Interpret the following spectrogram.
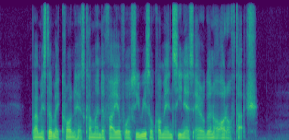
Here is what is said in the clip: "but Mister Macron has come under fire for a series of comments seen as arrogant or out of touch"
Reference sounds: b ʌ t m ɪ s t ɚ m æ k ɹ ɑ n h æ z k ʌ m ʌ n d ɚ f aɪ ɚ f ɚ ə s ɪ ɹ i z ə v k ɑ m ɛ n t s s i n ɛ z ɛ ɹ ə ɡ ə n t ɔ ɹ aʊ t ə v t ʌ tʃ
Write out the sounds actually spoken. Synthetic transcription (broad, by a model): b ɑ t m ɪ s t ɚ m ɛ k ɹ ɑ n h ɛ s k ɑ m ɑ n d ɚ f aɪ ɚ f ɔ ə s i ɹ i s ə f k ɑ m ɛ n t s s i n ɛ s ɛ ɹ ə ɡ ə n ɔ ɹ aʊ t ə f t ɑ tʃ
